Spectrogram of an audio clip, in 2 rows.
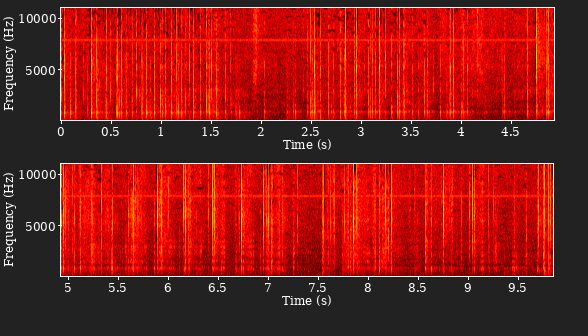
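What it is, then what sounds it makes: Plastic game case. A closed plastic PS3 game case for Spec Ops is turned from its back to its edge to its front while fingertips and nails tap and scratch its plastic surface and edge. The result is a rapid, dense stream of sharp, dry clicks and scratchy rasps with a hollow plastic tone around 850 Hz, each tap dying away almost instantly.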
